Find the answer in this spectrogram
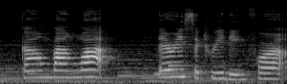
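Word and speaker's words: こんばんは: And the last character is ha, but we also pronounce it as wa.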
